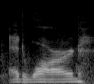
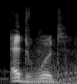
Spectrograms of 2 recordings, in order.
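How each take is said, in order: First: The name is said in an American accent. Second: The name is said in a British accent. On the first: "How do Americans say it?" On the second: "I guess that's just how it's said in the accent"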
